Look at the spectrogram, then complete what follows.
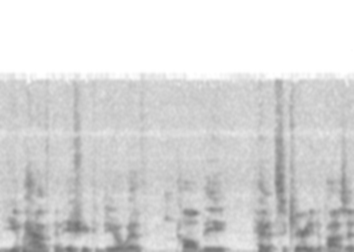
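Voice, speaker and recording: This man's pitch swings very widely. He keeps to a moderate pace. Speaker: property manager. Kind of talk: radio talk show.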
